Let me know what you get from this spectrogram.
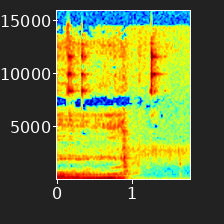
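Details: Tonka, a pet Alaskan Malamute telling his owner what he wants, gives a low steady grumbling moan under a second long that fades out, followed by quiet room sound.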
